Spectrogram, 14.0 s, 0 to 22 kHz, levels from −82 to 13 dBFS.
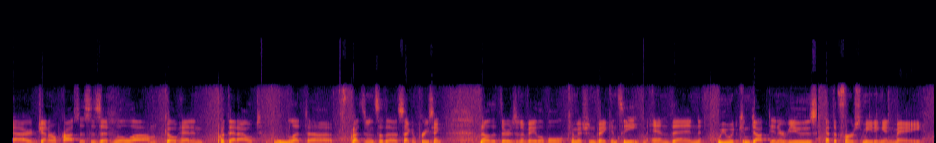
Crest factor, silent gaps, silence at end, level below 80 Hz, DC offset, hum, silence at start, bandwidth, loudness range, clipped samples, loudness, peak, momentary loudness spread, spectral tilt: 20 dB; none; 0.05 s; -54 dBFS; under 0.1%; none; 0.2 s; 9.4 kHz; 1 LU; under 0.1%; -22 LUFS; -2 dBFS; 6 LU; -5 dB/octave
